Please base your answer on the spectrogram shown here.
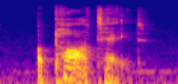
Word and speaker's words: apartheid: go and read harriet washington's book medical apartheid apartheid excuse me that's the proper pronunciation of it but if you're gonna invite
